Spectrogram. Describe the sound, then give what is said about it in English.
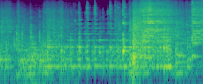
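Shards of broken glass on the floor, among scattered carrots, clink and scrape as they are shifted about, a busy run of bright chinks and rattles swelling into a denser crunchy clatter toward the end. “Just step over that broken glass and the carrots. Here, let me clear that chair off for you.”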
